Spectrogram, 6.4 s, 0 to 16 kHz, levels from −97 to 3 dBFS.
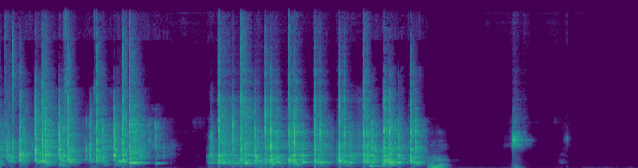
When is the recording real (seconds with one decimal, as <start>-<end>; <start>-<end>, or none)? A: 0.0-1.7; 3.7-4.3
